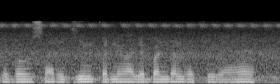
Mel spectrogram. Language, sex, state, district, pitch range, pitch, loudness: Hindi, male, Jharkhand, Palamu, 115-120 Hz, 120 Hz, -18 LUFS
